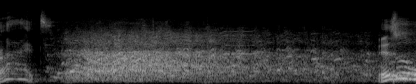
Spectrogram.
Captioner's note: audience laughing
